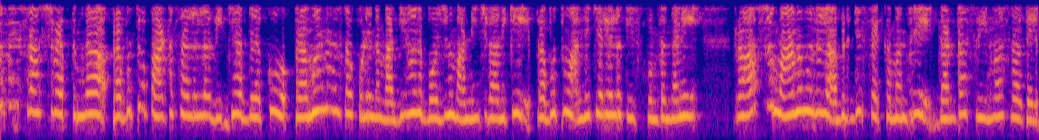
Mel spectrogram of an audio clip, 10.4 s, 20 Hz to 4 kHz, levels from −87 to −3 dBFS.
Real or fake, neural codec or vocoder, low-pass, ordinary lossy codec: fake; vocoder, 22.05 kHz, 80 mel bands, HiFi-GAN; 3.6 kHz; none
